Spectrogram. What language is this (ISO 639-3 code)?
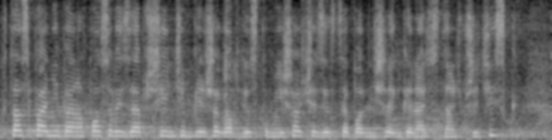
pol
